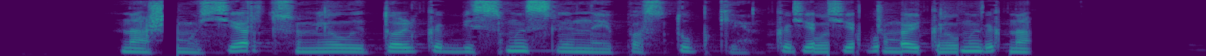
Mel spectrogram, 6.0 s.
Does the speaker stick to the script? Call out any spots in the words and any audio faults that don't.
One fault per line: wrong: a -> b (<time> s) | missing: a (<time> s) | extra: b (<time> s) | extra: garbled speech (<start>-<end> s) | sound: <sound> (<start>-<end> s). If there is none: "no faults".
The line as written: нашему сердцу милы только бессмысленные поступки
sound: dropout (0.8-0.9 s)
extra: garbled speech (3.8-5.2 s)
